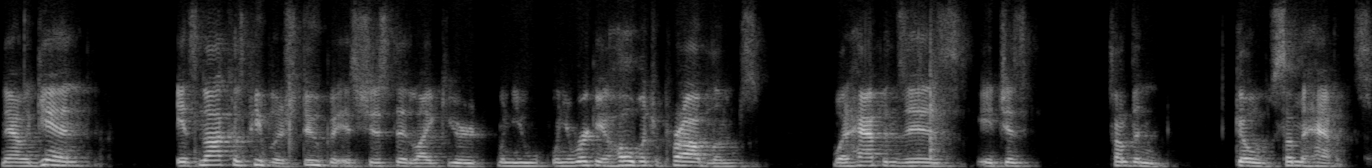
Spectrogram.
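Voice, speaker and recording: Bright and sharp in tone, a man speaks at a high pitch with fairly even intonation. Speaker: math teacher. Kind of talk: lecture. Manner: halting.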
